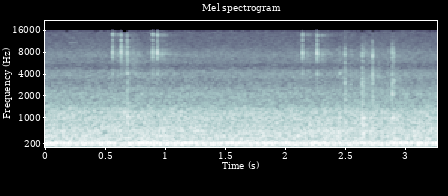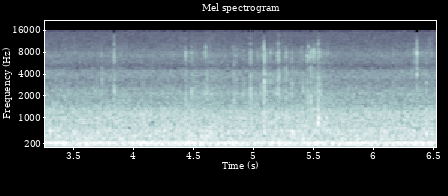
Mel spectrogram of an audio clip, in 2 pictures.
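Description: Typing on a computer keyboard: a few faint, irregularly spaced keystrokes, over a steady low hum.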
